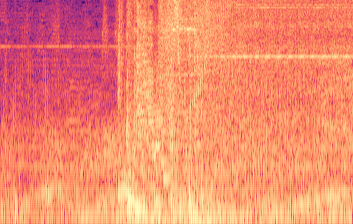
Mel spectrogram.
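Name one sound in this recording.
An energy beam weapon fires with a buzzing hum.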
